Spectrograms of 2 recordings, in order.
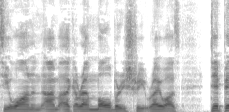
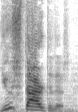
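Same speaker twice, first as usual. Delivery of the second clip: higher, louder indignant telling-off; angry retort; 6 semitones higher, 5 dB louder than usual. Retold or imitated. Comedian yelling at an Italian waiter, indignant and loud. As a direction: shout back at the waiter, outraged. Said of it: "I'm like".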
